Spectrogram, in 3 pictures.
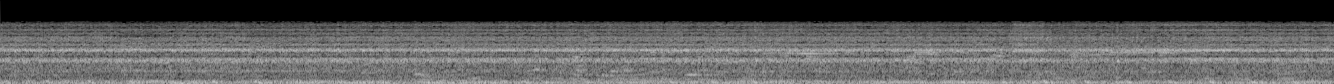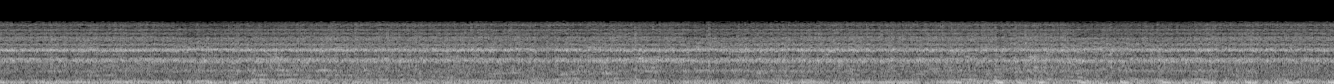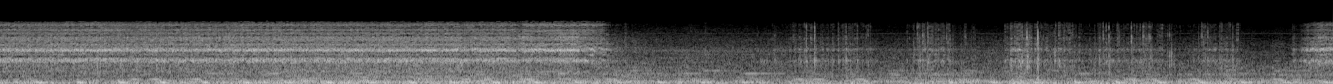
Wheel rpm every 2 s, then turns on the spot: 160, 160, 160, 160, 160, 160, 160, 160, 160, 160, 160, 160, 160, 160, 160, 160, 60, 10, 20, 20.
34-38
